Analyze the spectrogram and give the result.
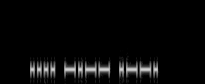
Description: Morse code, heard as a keyed tone, about 34 wpm, 700 Hz. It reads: HYP
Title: USA Call Sign Postfixes - 3 Letters 35wpm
